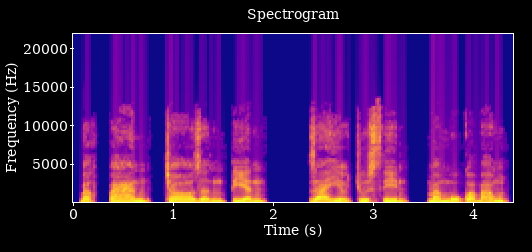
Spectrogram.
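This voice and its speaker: A jovial, indulgent man who teases a child warmly, read by a male narrator. The voice is husky, middle-pitched and dry. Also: animated, takes it slowly, dry recording. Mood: teasing. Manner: teasing, indulgent. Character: jovial middle-aged man, the mother's suitor.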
